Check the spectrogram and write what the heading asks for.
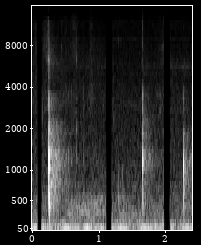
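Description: Two short, sharp pops from a silicone pop-it fidget toy, about a second and a half apart, as its bubbles are pressed through.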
